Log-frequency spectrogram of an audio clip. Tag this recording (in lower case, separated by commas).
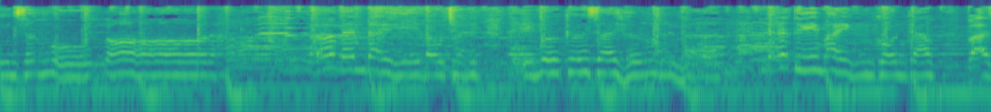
singing, music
